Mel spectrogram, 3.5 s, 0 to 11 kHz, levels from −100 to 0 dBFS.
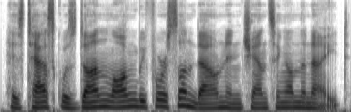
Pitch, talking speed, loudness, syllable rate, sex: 155 Hz, 205 wpm, -17 LUFS, 4.7 syllables/s, male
